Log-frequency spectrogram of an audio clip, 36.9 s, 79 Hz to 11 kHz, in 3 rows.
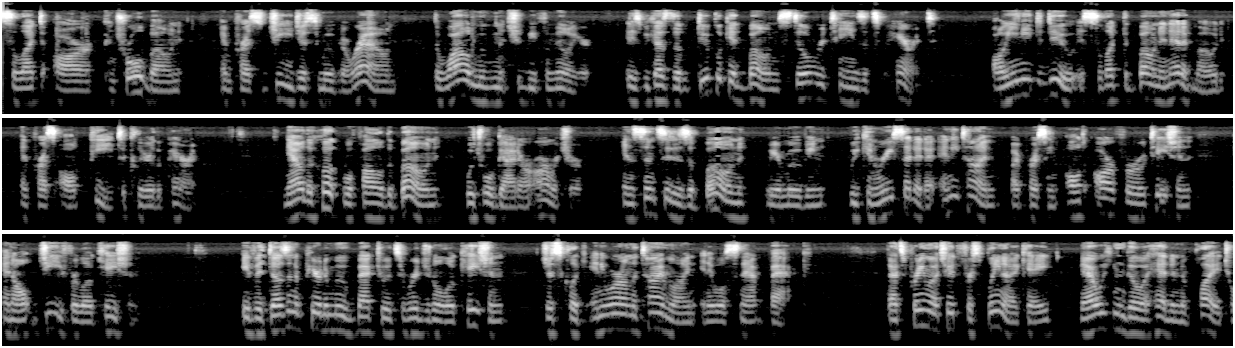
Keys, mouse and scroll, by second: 0.9 alt+g, 2.3 alt+r, 3.0 alt+g, 4.5-6.3 middle drag, 6.3 ctrl+z, 6.7 ctrl+z, 7.2 ctrl+z, 7.5 ctrl+z, 9.6-10.9 drag, 11.0-13.4 right drag, 11.5-13.4 drag, 13.0 alt+p, 13.4 Tab, 13.5 a, 13.6 right click, 14.0 alt+p, 15.1 Tab, 15.7 a, 16.1 right click, 17.9 middle click, 19.5 g, 27.4 alt+g, 29.0-29.8 middle drag, 29.8-31.3 drag, 32.2-33.9 middle drag, 34.0-36.9 drag.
